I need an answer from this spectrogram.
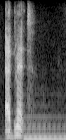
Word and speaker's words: admit: next is admit okay here the stress is at the very end instead of admit it's admit admit okay very good and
